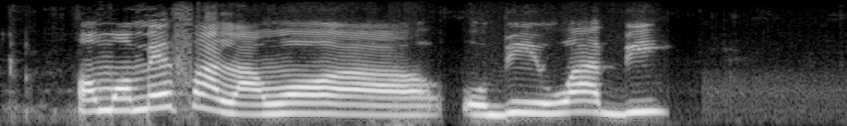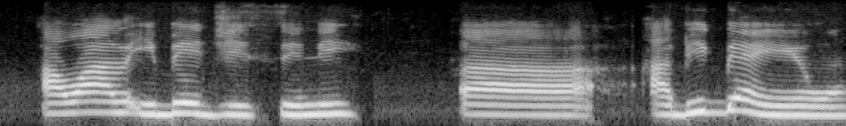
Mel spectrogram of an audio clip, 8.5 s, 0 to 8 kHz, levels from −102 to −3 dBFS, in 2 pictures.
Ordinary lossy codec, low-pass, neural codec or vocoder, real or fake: Opus, 24 kbps; 7.2 kHz; none; real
